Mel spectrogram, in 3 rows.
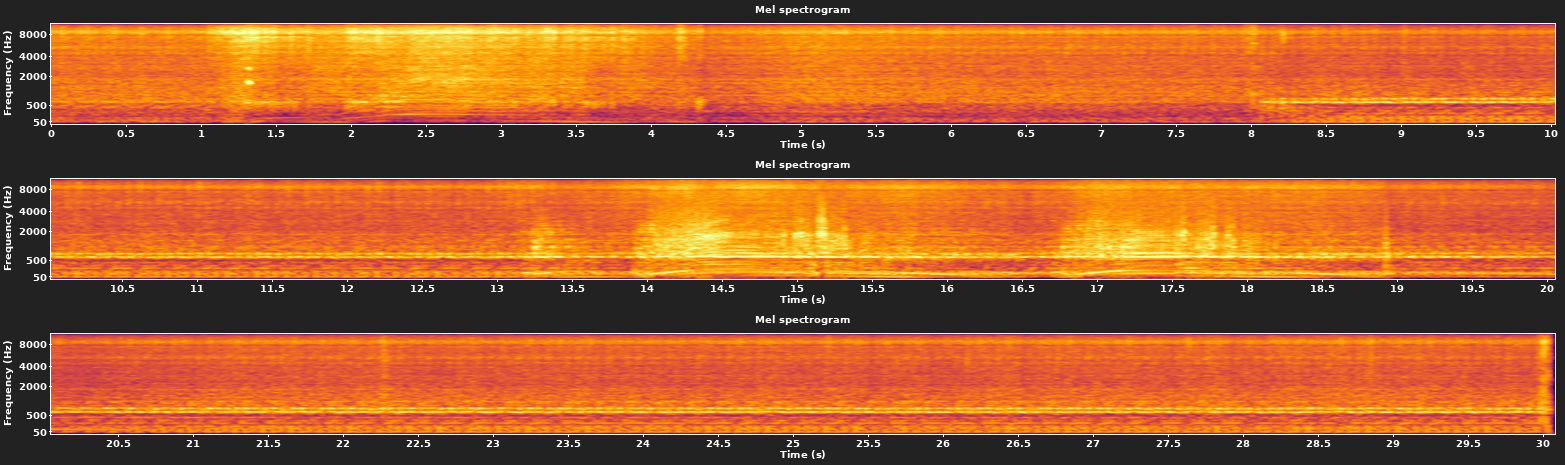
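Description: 2009 Ford F-150's 5.4-litre three-valve V8, fitted with an electric exhaust cutout, idling. The exhaust note jumps louder suddenly about eight seconds in. The engine is then revved twice, each rev rising and falling in pitch, before it settles back to a steady idle.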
